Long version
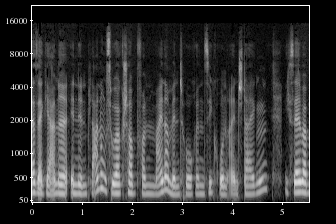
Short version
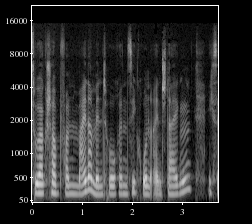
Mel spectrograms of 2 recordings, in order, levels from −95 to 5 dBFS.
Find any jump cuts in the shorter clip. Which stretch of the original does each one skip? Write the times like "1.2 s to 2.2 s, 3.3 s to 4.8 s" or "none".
none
